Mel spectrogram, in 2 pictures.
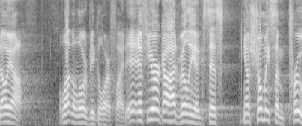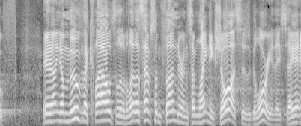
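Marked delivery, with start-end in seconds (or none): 0.0-2.5 mocking scoffer's "oh yeah"; mock praise, said in disbelief; sarcastic. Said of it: "it's sarcasm". 2.5-11.5 higher, louder taunting challenge; mocking skeptic demanding a show; sarcastic. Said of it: "it's sarcasm".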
